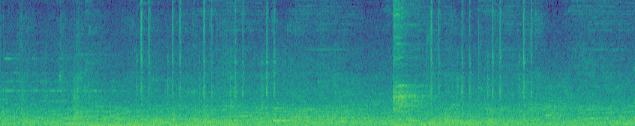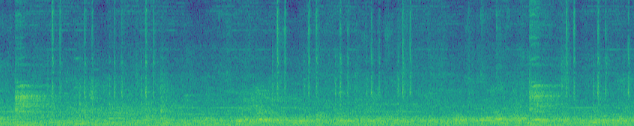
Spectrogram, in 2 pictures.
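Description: Slot machine reels spin with rapid ticking clicks.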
